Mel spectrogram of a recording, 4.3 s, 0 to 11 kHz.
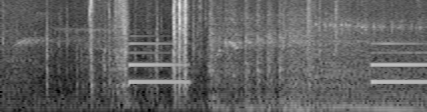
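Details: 2005 Toyota Camry after camshaft sensor replacement: a few chime tones, then the engine cranks, catches within about a second and settles into a steady, even idle; the check engine light goes out, so it starts normally.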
